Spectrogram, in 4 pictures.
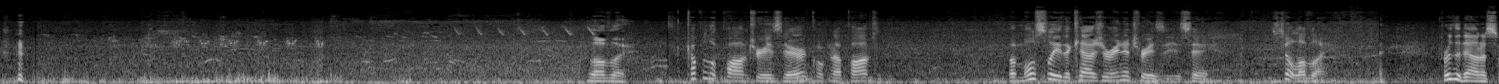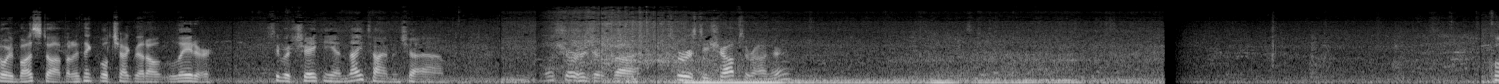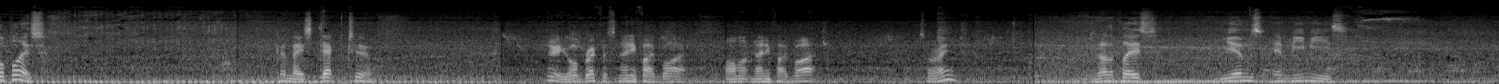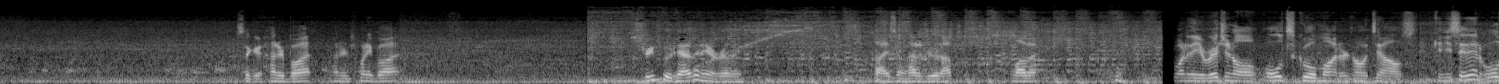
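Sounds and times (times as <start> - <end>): street noise: 0.0 - 59.9
wind: 0.0 - 59.9
faint voices of people and children: 3.4 - 6.7.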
